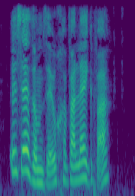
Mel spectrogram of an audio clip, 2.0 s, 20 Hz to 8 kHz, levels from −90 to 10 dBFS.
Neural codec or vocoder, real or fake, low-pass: none; real; 7.2 kHz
